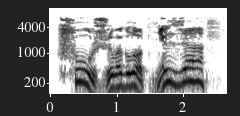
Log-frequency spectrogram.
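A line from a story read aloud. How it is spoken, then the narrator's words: Witch's shriek. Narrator (Russian): завопила ведьма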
